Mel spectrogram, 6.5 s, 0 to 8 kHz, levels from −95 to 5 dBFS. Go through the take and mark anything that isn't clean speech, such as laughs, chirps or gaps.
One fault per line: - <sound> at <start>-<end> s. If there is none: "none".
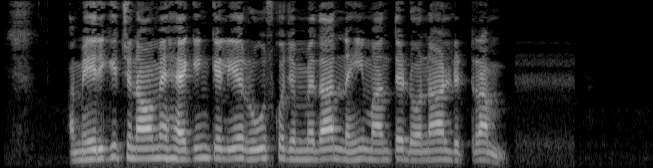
none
